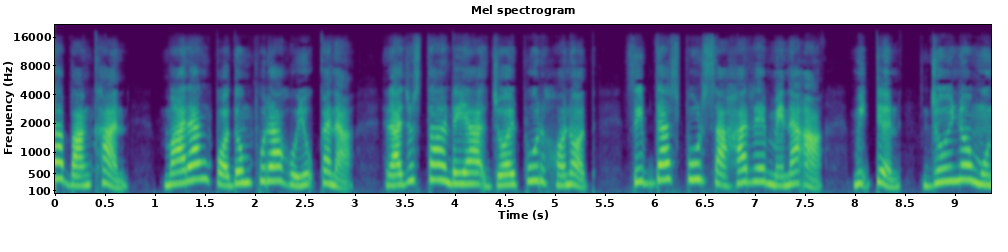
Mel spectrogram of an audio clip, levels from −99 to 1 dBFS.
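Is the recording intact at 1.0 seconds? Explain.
Yes, at 1.0 seconds the speech plays through intact, with no audible dropout, click, distortion or other fault at that moment.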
